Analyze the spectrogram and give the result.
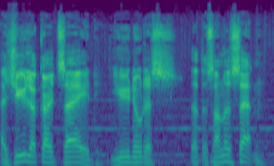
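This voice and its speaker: A man's voice: medium pitch, fairly quick, bright, forceful tone, faint music behind. A man narrating a tabletop roleplay game as its game master.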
